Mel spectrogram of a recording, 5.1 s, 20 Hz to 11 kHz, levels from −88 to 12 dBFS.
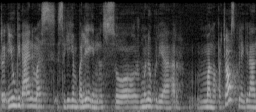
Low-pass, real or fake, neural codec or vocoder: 9.9 kHz; fake; vocoder, 44.1 kHz, 128 mel bands, Pupu-Vocoder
